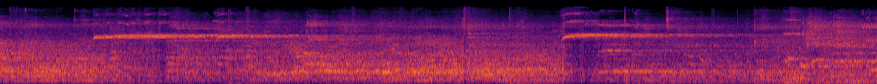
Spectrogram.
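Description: A referee blows a whistle in a large echoing hall.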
